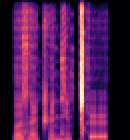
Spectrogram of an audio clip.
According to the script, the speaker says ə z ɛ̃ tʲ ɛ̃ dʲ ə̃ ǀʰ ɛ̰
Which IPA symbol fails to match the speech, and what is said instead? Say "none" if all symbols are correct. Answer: tʲ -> t͡ʃ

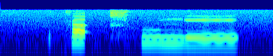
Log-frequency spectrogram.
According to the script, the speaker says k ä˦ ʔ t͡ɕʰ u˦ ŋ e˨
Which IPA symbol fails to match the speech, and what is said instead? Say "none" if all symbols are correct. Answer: none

